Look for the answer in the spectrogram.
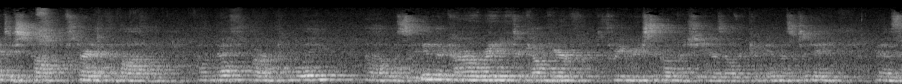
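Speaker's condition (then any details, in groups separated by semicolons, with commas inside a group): No condition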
